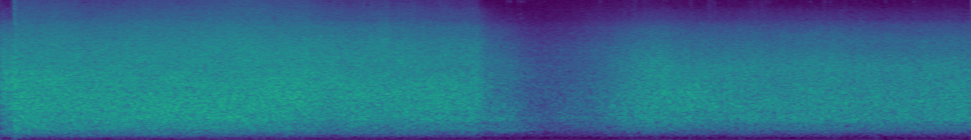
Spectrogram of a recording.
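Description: Starship upper stage's single Raptor rocket engine during a static fire: a steady, loud rushing noise. It dips briefly about six seconds in, then carries on slightly quieter.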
